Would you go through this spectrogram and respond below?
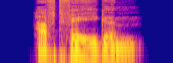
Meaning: strong dative masculine/neuter singular of haftfähig
- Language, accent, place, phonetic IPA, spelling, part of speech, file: German, Germany, Berlin, [ˈhaftˌfɛːɪɡəm], haftfähigem, adjective, De-haftfähigem.ogg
